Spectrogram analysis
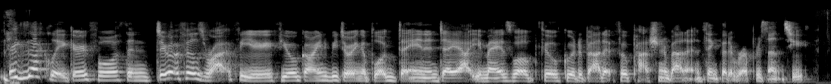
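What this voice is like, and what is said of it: Australian accent. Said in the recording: “accent for a little bit... Australian accents are the best”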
